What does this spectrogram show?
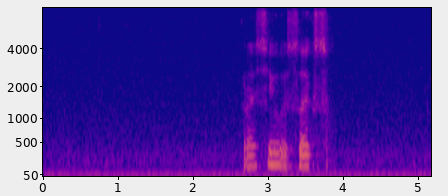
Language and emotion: Russian, neutral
